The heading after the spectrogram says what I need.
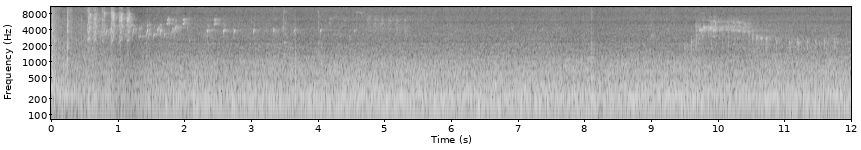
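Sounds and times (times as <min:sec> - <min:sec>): low background hum: 0:00.0 - 0:12.0
small birds chirping: 0:00.5 - 0:06.2, 0:08.9 - 0:12.0.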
